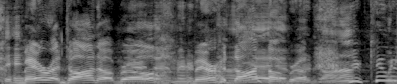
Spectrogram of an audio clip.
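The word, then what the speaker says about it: Maradona: Madonna. Yeah. Yeah. Madonna. Madonna. How do you say Maradonna, bro?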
